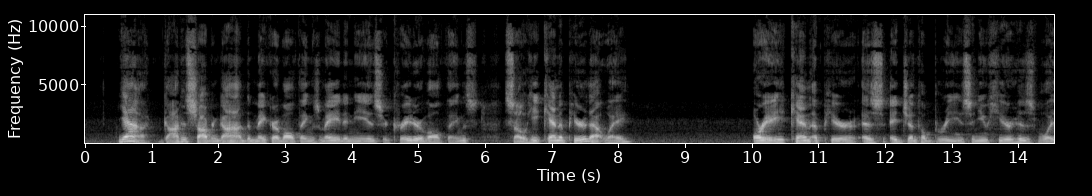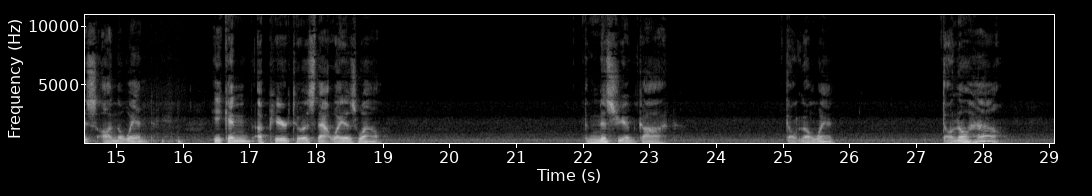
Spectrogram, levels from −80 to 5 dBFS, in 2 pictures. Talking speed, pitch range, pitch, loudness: 125 wpm, 100-125 Hz, 110 Hz, -23 LUFS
